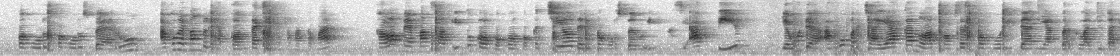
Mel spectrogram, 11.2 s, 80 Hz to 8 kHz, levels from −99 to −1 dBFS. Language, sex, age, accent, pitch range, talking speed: Indonesian, female, 20-39, native, 190-235 Hz, 150 wpm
